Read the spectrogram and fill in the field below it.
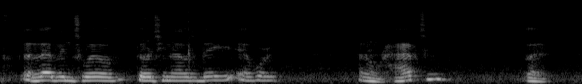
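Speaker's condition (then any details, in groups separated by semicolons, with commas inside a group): Cerebral palsy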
